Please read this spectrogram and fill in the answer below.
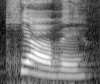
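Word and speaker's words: chiave: عندي كلمة كيافي. كيافي احنا اتفقنا ان معناها مفتاح. لما انطق الحرف ك هتبقى تشي دورا ولا دولتشي؟ تشي دورا.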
